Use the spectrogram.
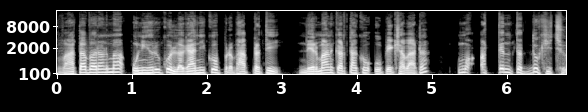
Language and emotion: Nepali, disgusted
